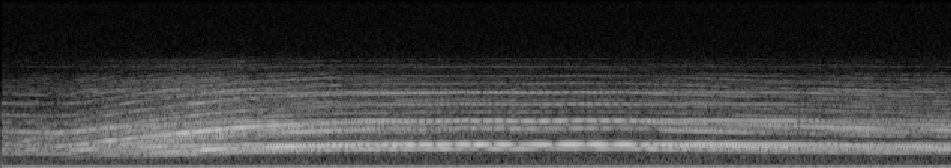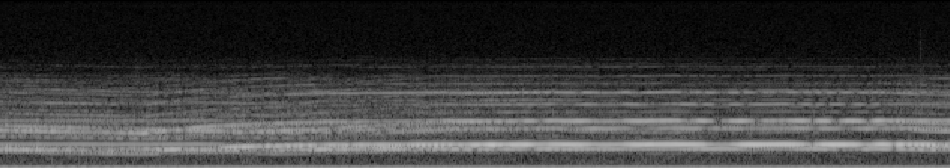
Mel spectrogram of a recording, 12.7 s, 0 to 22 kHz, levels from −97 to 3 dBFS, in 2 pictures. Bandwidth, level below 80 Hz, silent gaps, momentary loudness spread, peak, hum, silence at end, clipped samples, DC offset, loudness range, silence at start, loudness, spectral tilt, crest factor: 5.4 kHz; -62 dBFS; none; 7 LU; -16 dBFS; none; 0 s; under 0.1%; 0.8%; 6 LU; 0 s; -30 LUFS; -5 dB/octave; 14 dB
